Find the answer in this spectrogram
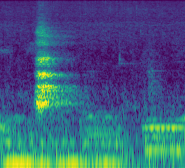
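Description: A woman's single breathy exhale, a tired sigh about half a second in.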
